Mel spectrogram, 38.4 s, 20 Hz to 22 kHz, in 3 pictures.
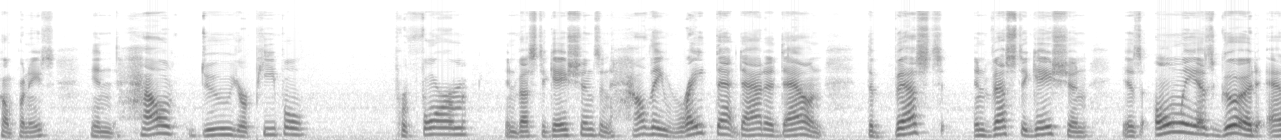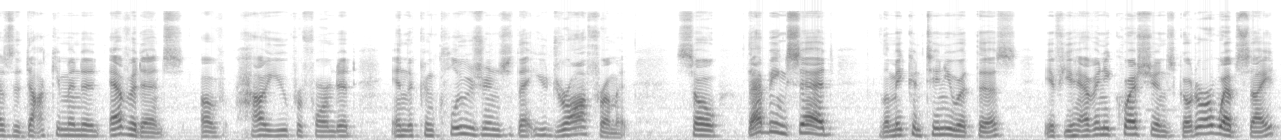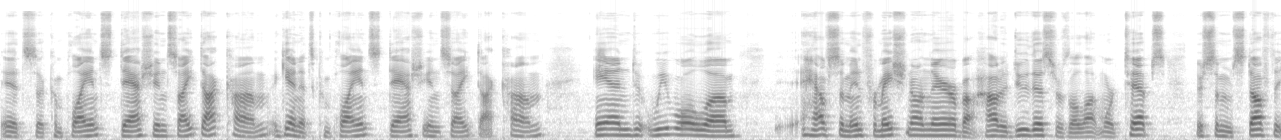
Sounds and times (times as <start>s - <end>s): Speech: 0.0s - 3.1s, 4.0s - 38.4s.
